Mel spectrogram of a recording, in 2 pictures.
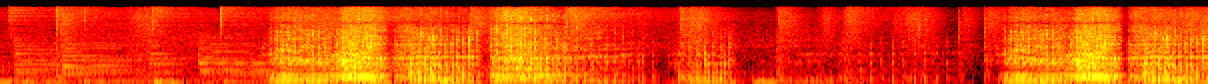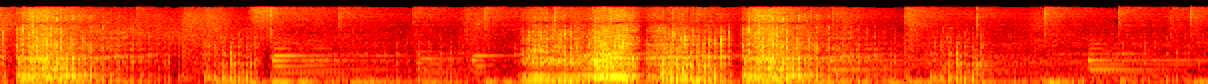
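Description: A big cat roaring three times, each roar a rough run of pulses about two seconds long, over background music.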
